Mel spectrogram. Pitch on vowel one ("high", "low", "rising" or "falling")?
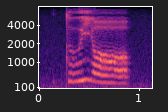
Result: rising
